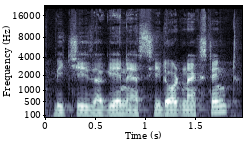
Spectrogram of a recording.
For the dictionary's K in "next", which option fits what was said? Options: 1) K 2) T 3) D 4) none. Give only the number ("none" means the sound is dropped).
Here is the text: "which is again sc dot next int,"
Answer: 1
